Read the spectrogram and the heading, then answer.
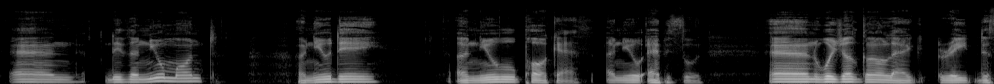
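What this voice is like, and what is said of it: Congested, rough voice. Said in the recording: “I had like a cold or whatever, like my nose was running ... that's why my voice is a little fucked right now”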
